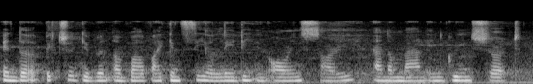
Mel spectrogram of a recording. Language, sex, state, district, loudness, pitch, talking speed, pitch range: English, female, Assam, Kamrup Metropolitan, -16 LUFS, 175 Hz, 190 wpm, 170-180 Hz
